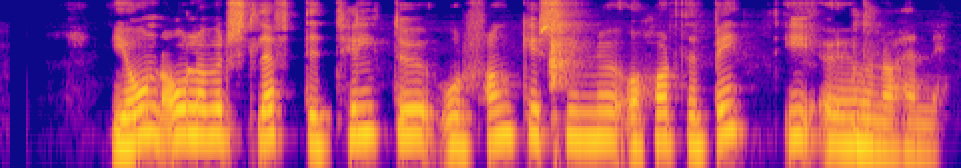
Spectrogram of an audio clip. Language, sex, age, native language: Icelandic, female, 20-29, Icelandic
